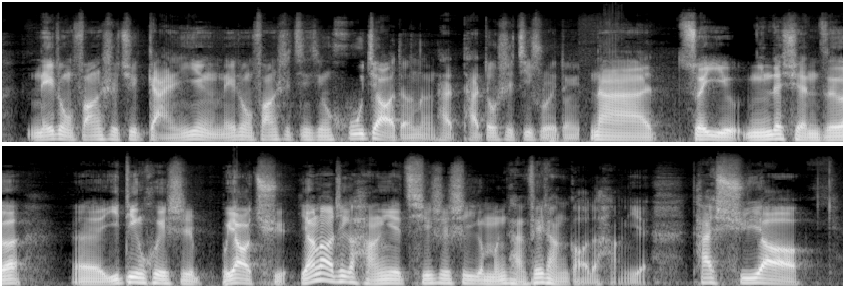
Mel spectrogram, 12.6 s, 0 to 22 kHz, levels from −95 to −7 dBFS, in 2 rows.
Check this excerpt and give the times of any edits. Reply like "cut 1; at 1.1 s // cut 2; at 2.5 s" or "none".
cut 1; at 4.3 s // cut 2; at 8.5 s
